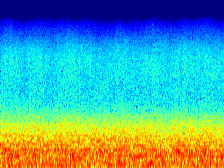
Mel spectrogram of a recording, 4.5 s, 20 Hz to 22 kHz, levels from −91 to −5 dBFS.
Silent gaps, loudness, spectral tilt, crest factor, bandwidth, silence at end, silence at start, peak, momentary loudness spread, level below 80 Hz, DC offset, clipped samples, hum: none; -16 LUFS; -8.5 dB/octave; 12 dB; 12.5 kHz; 0 s; 0 s; -2 dBFS; 1 LU; -24 dBFS; under 0.1%; under 0.1%; none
